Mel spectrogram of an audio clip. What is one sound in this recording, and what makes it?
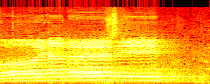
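A man chants in a steady sung voice in an echoing hall.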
